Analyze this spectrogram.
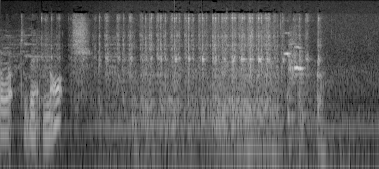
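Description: A sewing machine runs and stitches in a quick, rattling burst.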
